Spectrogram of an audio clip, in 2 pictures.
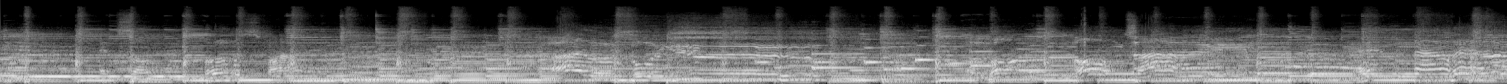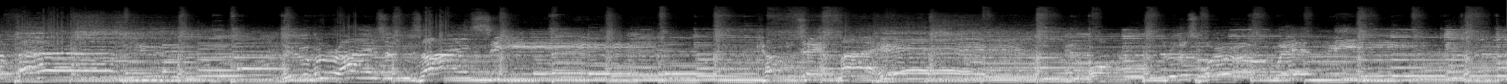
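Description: A live country band plays a slow song with guitar and a man singing lead.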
